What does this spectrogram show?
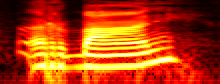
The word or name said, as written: rrbany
